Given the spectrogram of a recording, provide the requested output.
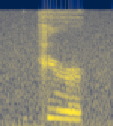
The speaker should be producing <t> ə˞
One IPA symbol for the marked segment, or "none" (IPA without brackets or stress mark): kʲ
